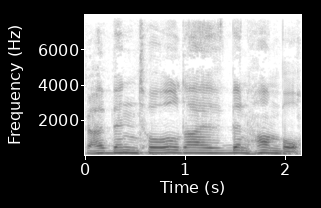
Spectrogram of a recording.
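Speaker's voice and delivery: put-on slow, dragged-out old man voice. Retelling a man's answer when asked about the greatest praise he got: old man voice. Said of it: "he's like got this old man voice".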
